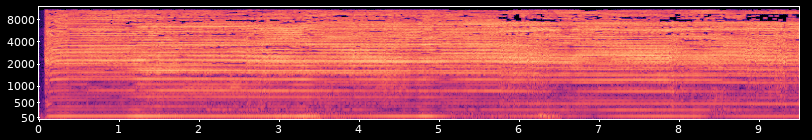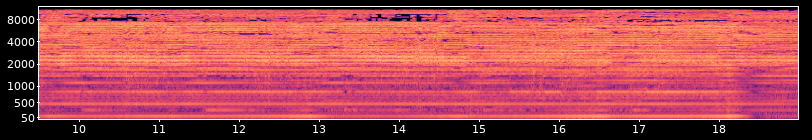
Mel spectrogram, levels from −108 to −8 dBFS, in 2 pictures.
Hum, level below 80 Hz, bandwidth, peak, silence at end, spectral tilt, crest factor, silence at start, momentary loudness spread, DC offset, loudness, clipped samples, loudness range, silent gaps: none; -58 dBFS; 11.5 kHz; -2 dBFS; 0 s; 1.5 dB/octave; 14 dB; 0.05 s; 2 LU; under 0.1%; -14 LUFS; under 0.1%; 1 LU; none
